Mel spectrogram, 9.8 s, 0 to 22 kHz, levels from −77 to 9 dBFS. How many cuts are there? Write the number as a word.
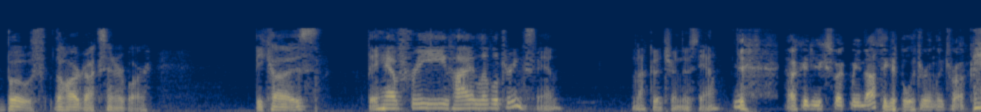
two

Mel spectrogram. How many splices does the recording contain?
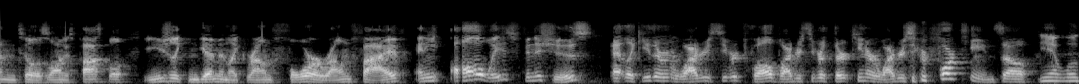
three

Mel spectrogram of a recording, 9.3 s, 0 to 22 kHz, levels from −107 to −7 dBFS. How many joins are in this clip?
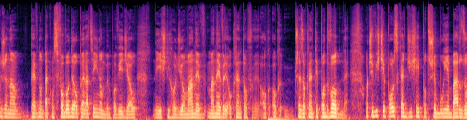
zero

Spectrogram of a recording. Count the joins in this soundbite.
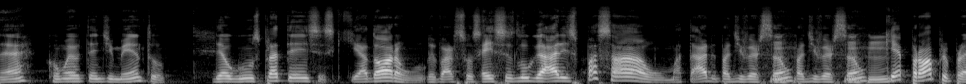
five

